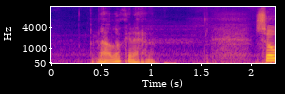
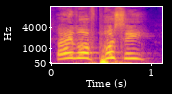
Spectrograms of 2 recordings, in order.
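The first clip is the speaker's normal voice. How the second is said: high, loud mock holler; hammed-up yell; screaming old man; 9 semitones higher, 10 dB louder than usual. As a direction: shout it out in imitation of him. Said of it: "He's screaming".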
